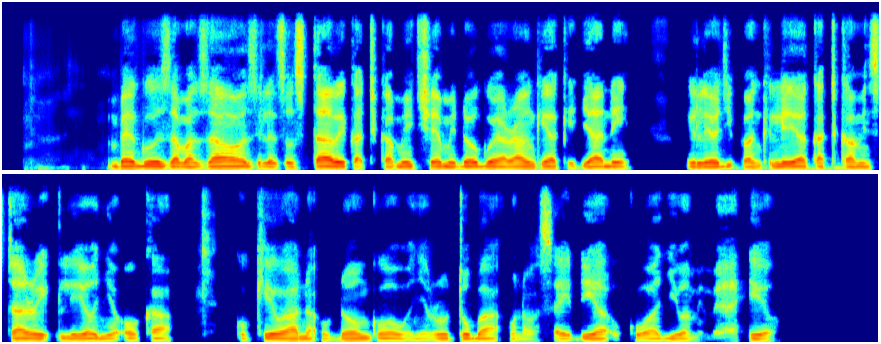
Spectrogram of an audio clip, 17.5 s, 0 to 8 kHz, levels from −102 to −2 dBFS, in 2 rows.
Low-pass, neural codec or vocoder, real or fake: 7.2 kHz; codec, 16 kHz, 2 kbps, X-Codec, WavLM features, trained on Multilingual LibriSpeech; fake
